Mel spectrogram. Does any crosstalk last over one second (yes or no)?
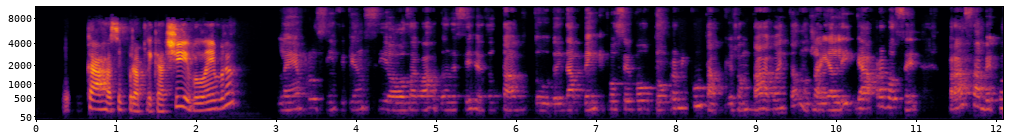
no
